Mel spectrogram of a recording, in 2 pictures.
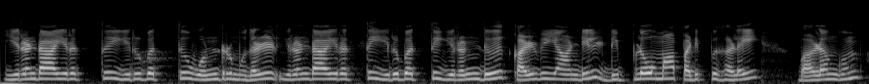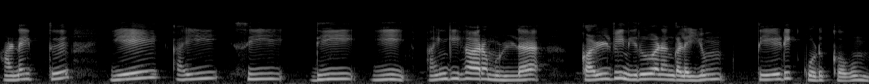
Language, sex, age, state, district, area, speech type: Tamil, female, 30-45, Tamil Nadu, Pudukkottai, rural, read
